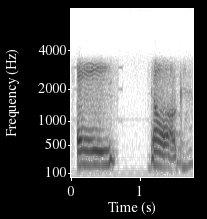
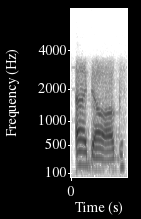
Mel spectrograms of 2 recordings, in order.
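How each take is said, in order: First: The article is said in full as 'ay'. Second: The article is reduced to a weak 'uh'. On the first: The speaker calls it wrong. "Nobody says a dog" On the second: The speaker calls it right. "We say a dog"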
